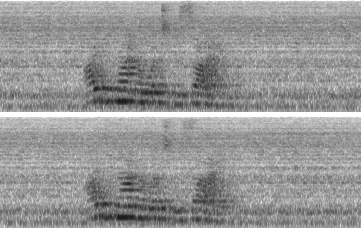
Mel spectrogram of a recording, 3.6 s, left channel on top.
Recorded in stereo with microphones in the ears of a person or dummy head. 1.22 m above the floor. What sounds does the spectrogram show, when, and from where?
0.8 s a woman speaking: 65° left (ahead or behind), 1.3 m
